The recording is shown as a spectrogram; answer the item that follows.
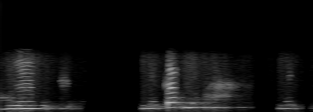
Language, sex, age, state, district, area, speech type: Hindi, female, 30-45, Bihar, Samastipur, rural, conversation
